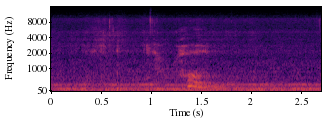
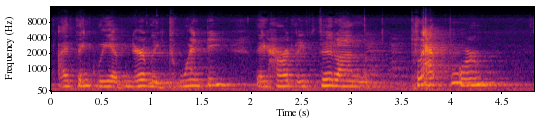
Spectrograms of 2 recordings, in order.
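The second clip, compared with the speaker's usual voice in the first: ordinary talk, nothing marked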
